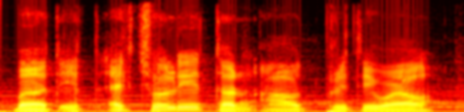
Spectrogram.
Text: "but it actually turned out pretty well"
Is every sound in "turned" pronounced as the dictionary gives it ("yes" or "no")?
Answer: no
